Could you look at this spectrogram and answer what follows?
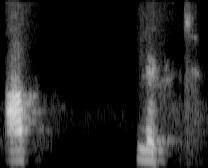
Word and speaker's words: uplift: So if it is used as a verb, then it's going to take up the stress that you see in the second pattern, right? So that is stress on the second syllable. So uplift, right? And if it's used as a noun, then we are going to mark the stress on the first syllable, like is the case for all disyllabic nouns, correct?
